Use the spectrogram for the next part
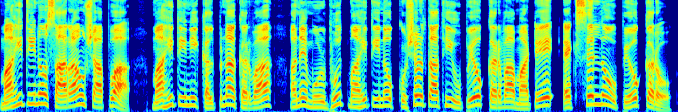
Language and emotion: Gujarati, neutral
